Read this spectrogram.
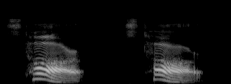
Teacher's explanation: you have to open your mouth and your tongue is going to be back.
